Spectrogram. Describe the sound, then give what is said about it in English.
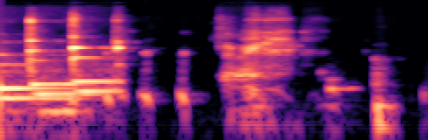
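A phone ringtone plays through a computer at moderate volume: a brief run of bright, sustained electronic tones, then a scattering of short, clipped beeps and notes. “Yes, and it rings through my computer now, and I can't quite figure out how to disable that.”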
